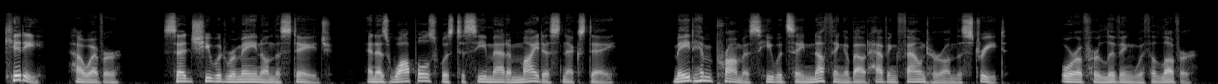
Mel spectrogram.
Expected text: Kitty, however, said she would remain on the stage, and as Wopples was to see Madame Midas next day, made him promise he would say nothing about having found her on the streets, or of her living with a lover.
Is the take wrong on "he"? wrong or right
right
